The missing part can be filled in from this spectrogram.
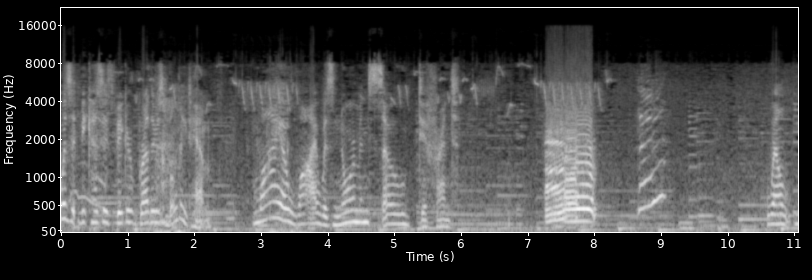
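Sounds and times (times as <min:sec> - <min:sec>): cow-like moo: 0:07.3 - 0:08.0.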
